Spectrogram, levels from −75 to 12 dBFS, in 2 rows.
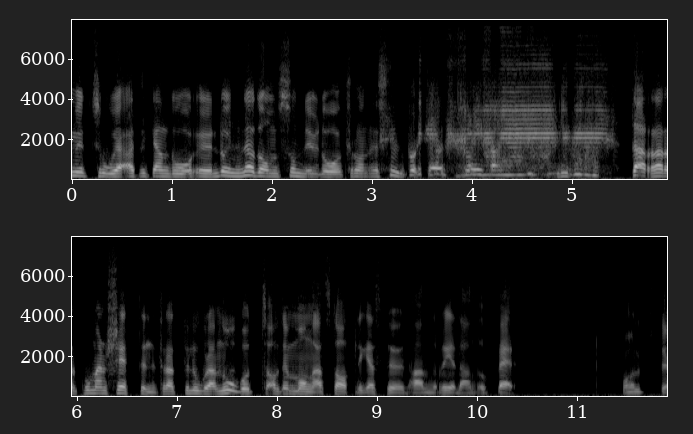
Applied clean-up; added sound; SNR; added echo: neural diffusion model UNIVERSE++.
